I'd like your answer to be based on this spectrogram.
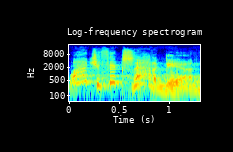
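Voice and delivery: put-on childish griping voice. Retelling what kids say about their plate: imitating a complaining kid. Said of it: "kids are wont to complain".

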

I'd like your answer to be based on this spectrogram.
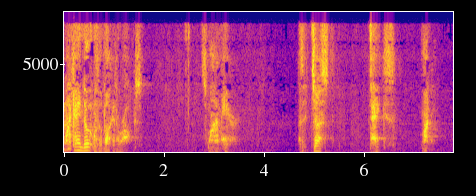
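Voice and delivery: hushed, soft, breathy whisper.

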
